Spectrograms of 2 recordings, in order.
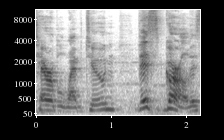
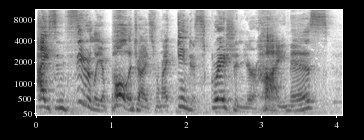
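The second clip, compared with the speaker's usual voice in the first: bad put-on cartoon hedgehog voice. Speaker in character apologizing to Your Highness, shitty Sonic the Hedgehog impression. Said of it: "a shitty Sonic the Hedgehog impression".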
